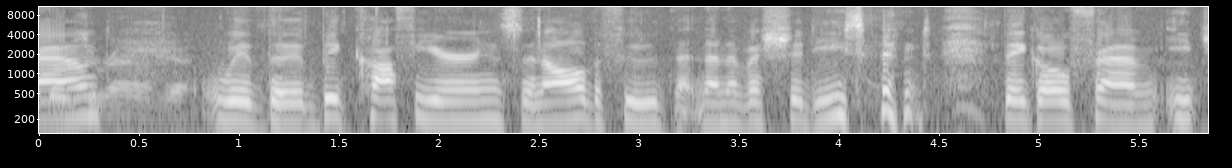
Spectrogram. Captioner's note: laughs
